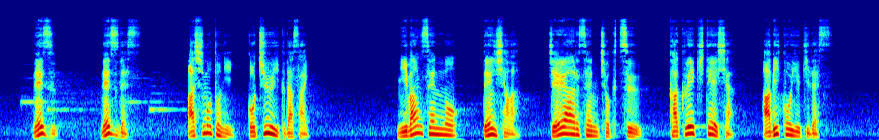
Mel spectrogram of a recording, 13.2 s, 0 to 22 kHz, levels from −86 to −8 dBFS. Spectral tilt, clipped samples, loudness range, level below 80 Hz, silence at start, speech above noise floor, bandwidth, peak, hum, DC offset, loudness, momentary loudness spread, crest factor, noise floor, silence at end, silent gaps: -7 dB/octave; under 0.1%; 3 LU; -68 dBFS; 0.5 s; 44 dB; 12.5 kHz; 0 dBFS; none; under 0.1%; -18 LUFS; 14 LU; 18 dB; -61 dBFS; 0.9 s; none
